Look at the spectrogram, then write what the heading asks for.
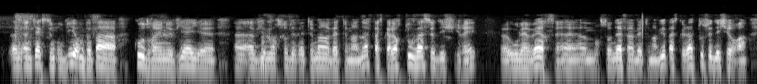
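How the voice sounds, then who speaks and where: Pitched fairly low, a man with a southern French accent speaks at a moderate pace with fairly even intonation. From southern France. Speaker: religion scholar. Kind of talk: panel discussion. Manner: hesitant, many fillers.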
